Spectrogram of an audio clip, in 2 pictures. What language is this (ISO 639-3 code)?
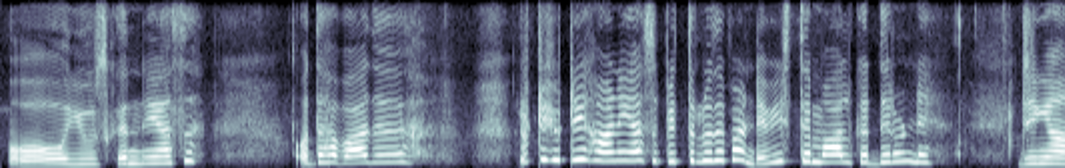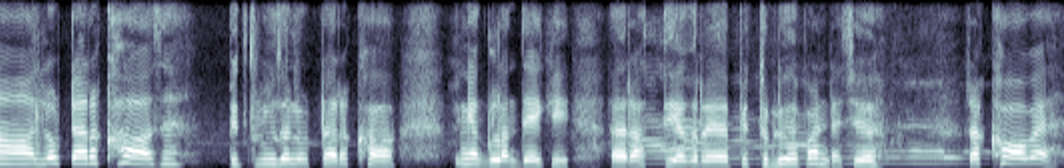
doi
